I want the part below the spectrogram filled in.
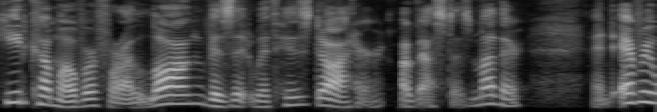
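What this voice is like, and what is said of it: Usual voice. Nothing is said of it.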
